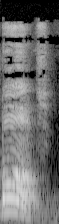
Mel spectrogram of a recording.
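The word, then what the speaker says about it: Baals: a a LS but it's pronounced balls um but they didn't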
